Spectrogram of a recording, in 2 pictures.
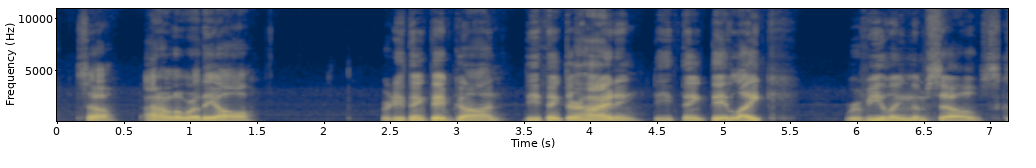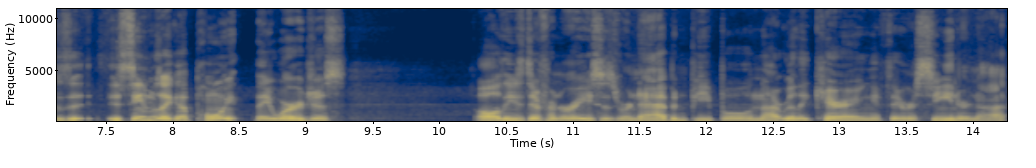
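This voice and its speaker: A man in an ordinary speaking voice talks at medium pitch and a fairly quick pace with fairly even intonation, in a dry, close sound with no echo on a very clean recording with a silent background. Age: 30s. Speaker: podcast host and comedian. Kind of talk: casual chat. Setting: home basement.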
